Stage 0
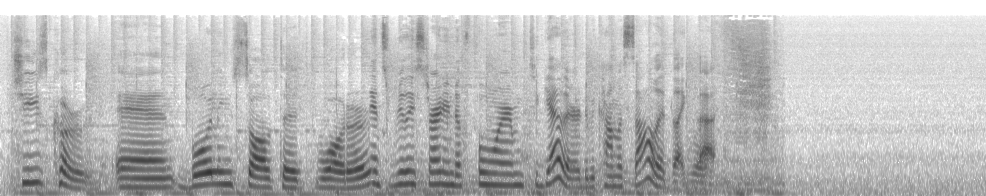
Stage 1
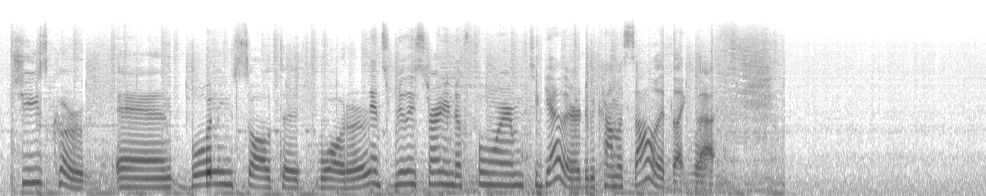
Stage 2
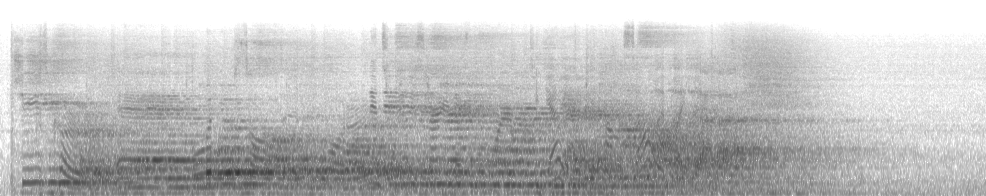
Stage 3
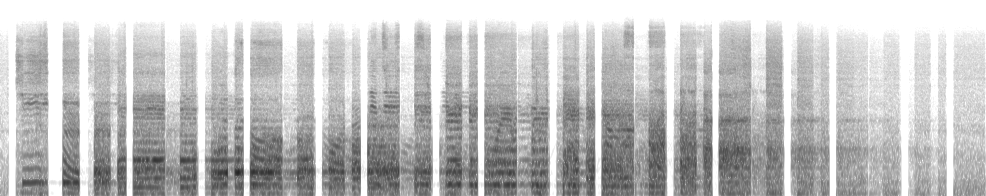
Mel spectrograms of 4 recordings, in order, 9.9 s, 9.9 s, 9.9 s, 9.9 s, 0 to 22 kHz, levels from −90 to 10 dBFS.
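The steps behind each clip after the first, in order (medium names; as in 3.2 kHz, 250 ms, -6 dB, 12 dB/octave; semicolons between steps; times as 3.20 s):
Bessel low-pass 7.5 kHz, order 4; level held to a coarse grid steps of 14 dB
plate-style reverb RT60 3.2 s, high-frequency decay 0.55×, pre-delay 115 ms, DRR -4.5 dB; trim -1.5 dB
trance gate "x.xxxx..xx..xx." 192 bpm -60 dB; delay 720 ms -18 dB; trim +6.5 dB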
